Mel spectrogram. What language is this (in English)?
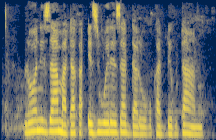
Ganda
